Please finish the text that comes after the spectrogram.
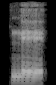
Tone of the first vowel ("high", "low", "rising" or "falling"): low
